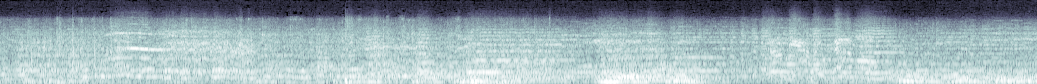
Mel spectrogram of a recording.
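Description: A horse whinnying, about a second in and again near the end, with hooves and a buggy's wheels on the street as it is driven off, over dramatic orchestral film music.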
